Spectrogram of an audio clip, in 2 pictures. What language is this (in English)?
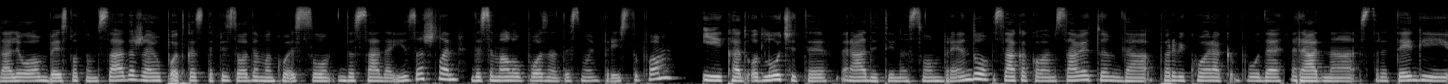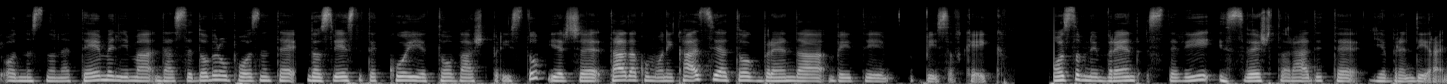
Croatian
